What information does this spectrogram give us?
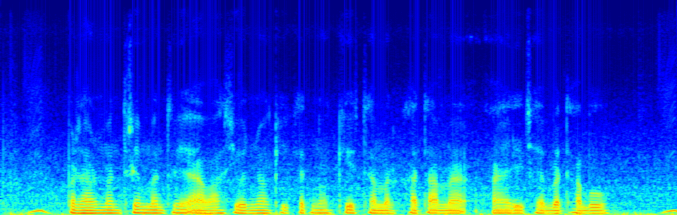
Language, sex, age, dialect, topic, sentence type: Maithili, male, 18-24, Angika, banking, question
